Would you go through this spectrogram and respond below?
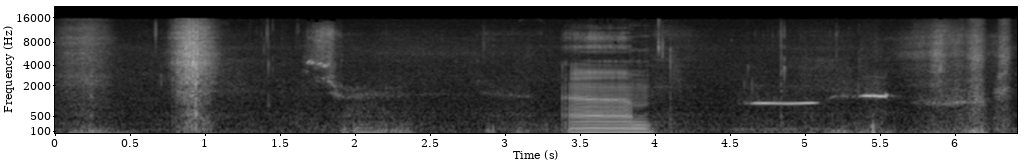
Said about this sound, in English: I can't whistle because I'm laughing so hard.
